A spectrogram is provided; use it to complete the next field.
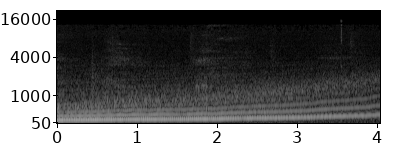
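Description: A sustained electronic synthesizer tone with rich harmonics slowly glides upward in pitch at the end of a 1975 rock track, played on a new keyboard, a steady droning hum that gradually fades slightly, with no voices.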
